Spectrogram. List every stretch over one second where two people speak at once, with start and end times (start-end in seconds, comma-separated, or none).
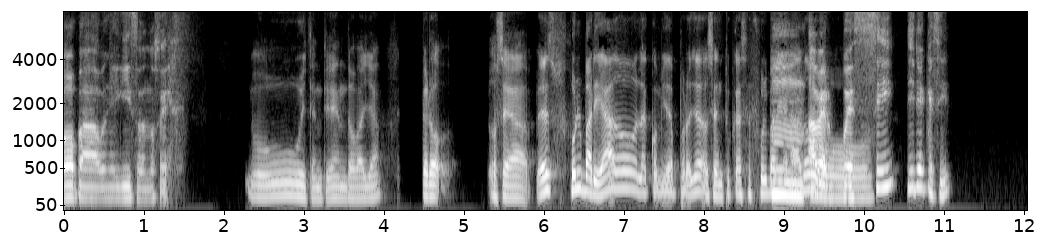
8.8-10.2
